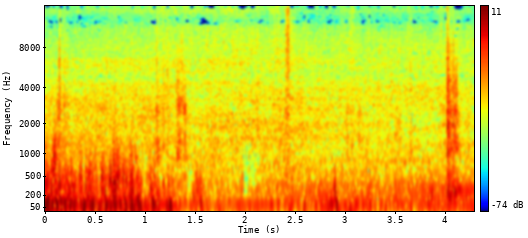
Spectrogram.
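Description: Wind buffeting the microphone: a low, steady rumble, with a few faint clicks.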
